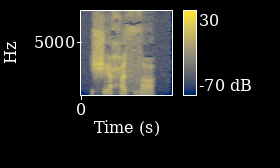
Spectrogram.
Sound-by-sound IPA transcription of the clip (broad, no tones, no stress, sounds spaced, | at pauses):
ʃ e ħ ɛ sʲ zˤ ə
